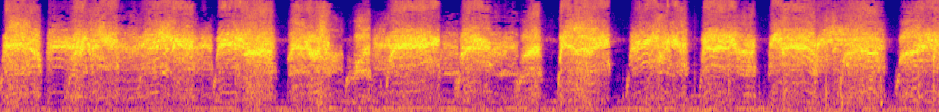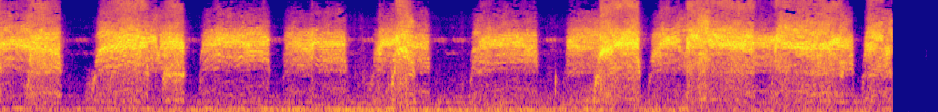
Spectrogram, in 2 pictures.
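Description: Meerkat screams: harsh, hissing bursts repeated rapidly, each under a second, with brief gaps between.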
